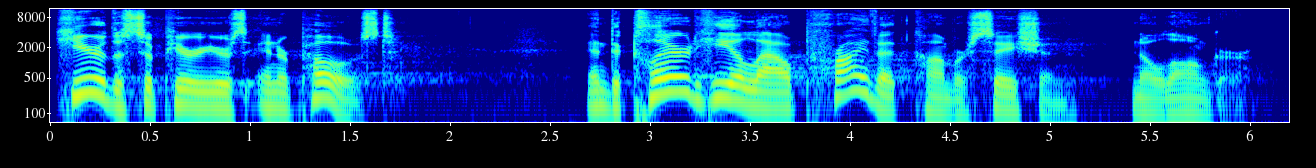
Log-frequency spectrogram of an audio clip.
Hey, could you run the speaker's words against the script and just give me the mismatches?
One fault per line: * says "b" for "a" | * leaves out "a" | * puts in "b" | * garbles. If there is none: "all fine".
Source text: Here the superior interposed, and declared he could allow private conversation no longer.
* says "superiors" for "superior"
* leaves out "could"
